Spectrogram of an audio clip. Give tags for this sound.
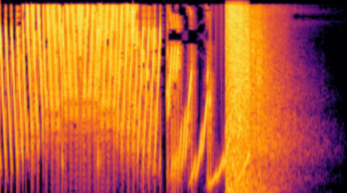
Bang
Bubbles
Fill
Sound-Effect

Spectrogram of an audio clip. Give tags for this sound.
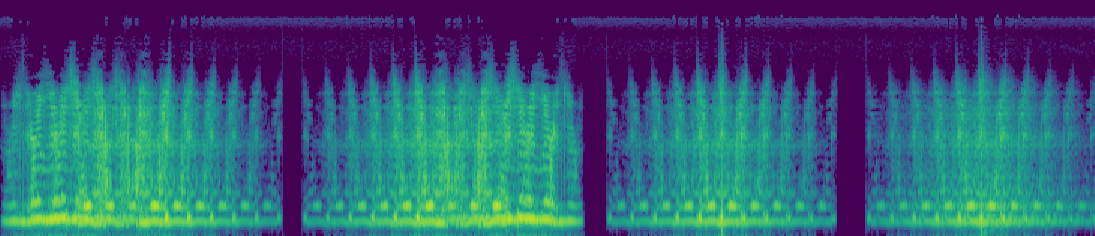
Voice
Ambient
Weird
Strange
Creepy
Scary
Atmosphere
Cinematic
Sci-Fi

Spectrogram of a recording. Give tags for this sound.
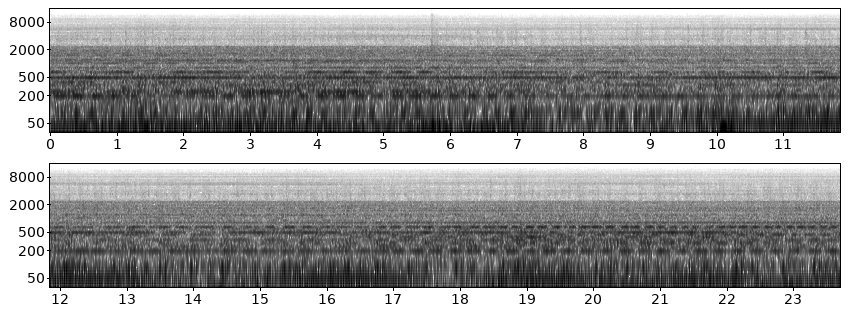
air-conditioner
electric-machine
engine
fan
freezer
hum
industrial
machine
mid-frequency
motor
motor-noise
noise
refrigerator
ventilation

